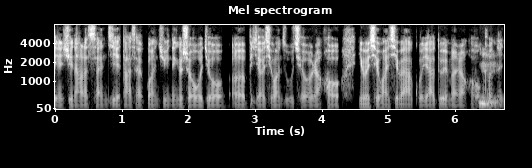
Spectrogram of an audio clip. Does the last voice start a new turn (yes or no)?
no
